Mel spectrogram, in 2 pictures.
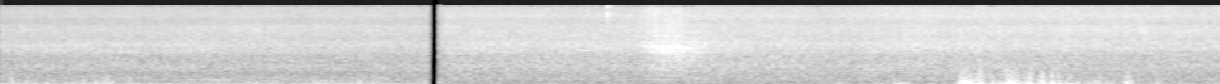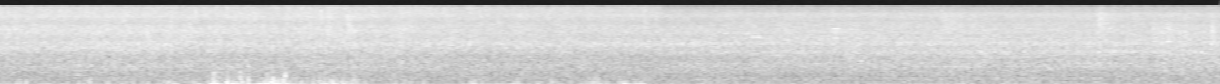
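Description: Heavy rain pouring steadily, a dense, even hiss. Two louder low rumbles rise out of it about ten and fifteen seconds in, and the sound drops out for an instant about four seconds in.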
